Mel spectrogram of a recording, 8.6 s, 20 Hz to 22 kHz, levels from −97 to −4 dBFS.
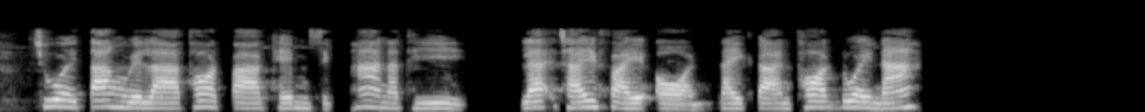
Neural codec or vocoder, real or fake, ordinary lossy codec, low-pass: vocoder, 44.1 kHz, 80 mel bands, Vocos; fake; MP3, 48 kbps; 7.2 kHz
